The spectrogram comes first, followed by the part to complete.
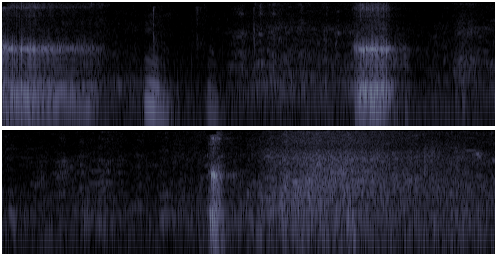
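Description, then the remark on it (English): A person imitates loud snoring, with rough, rattling snorts and breathy pulls repeated over several seconds, forceful, with a sharp burst partway through. “My wife snores so bad.”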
